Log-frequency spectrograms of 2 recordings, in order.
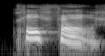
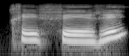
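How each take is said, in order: First: "préfère" with open eh in the last syllable; open È sound. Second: "Préférer" with closed é in every syllable; closed É sound. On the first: Teacher shows the vowel change, open eh in "préfère". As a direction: say "préfère" as pré-fair, falling, ending silent. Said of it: "cela devient". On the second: Teacher models the infinitive, closed é in "Préférer". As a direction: say "Préférer" as pré-fé-ré, ending voiced. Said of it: "du son et". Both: Shown as a demonstration.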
